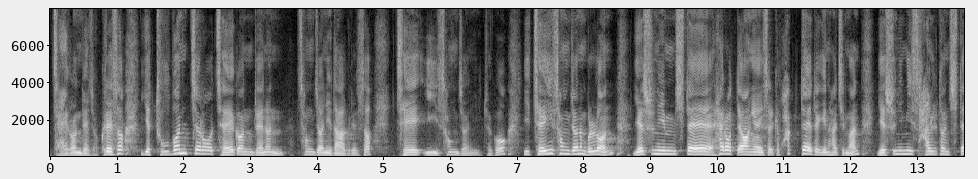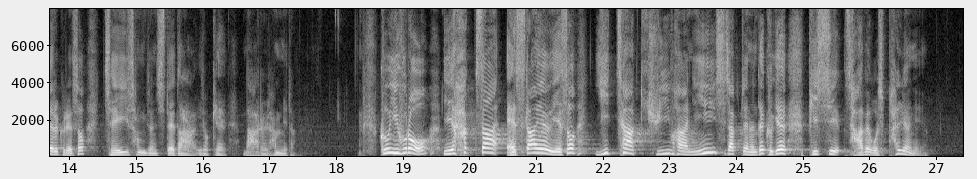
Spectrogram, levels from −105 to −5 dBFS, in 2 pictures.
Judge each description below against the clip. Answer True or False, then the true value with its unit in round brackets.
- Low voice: False (160 Hz)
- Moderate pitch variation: False (7.1 semitones)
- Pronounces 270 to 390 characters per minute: False (250 characters per minute)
